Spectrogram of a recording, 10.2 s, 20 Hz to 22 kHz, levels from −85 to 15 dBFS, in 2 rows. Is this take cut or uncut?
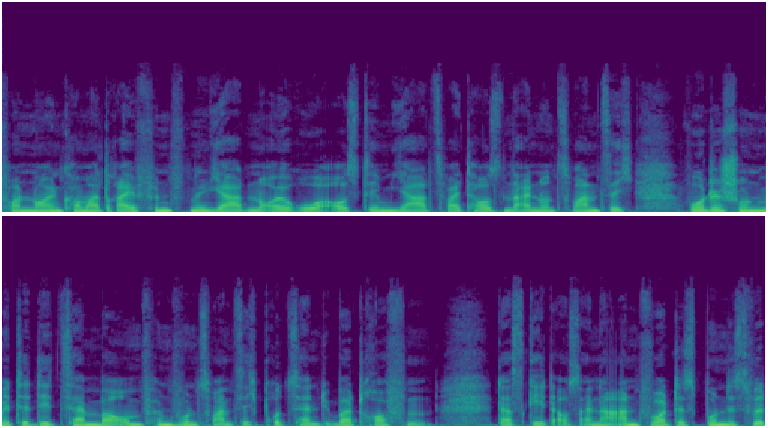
uncut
